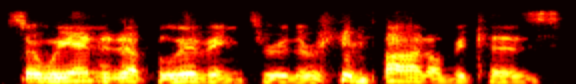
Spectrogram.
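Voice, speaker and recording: An American man in his sixties speaking conversationally as an interview guest, often pausing mid-thought. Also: mid-range voice, fairly even intonation, no room sound. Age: 60s. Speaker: guest author. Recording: slightly dull, lo-fi audio.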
